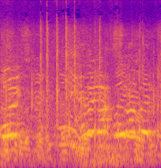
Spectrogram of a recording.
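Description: Men's voices shouting "well done" over and over, several voices overlapping.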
